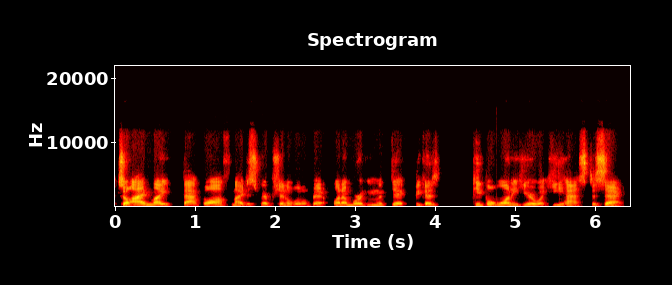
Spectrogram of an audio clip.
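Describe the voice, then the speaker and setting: A sports play-by-play announcer speaks conversationally in an interview, explaining his advice earnestly and emphatically. His medium-pitched voice moves briskly, heard on a rough recording.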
